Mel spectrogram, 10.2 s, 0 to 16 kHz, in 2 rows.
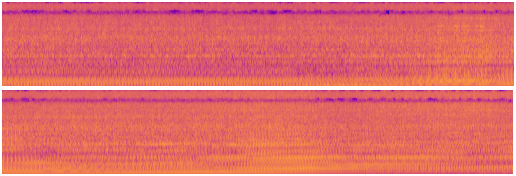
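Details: Ford Crossflow engine with twin 40 DCOE carbs, Kent 224 cam, Vulcan head, first dyno power run at conservative 26° ignition advance while bedding in; note climbs smoothly and evenly under full load, no knocks or misses; healthy, 115 hp, 118 lb-ft.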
